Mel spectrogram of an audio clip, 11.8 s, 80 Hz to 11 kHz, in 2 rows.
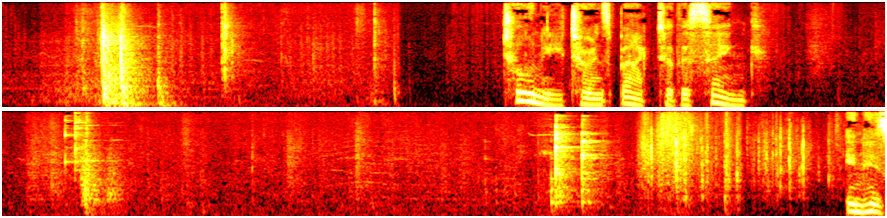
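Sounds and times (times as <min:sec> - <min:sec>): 
sliding door being slid shut: 0:00.0 - 0:01.5
speech: 0:03.4 - 0:05.2, 0:11.5 - 0:11.7.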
